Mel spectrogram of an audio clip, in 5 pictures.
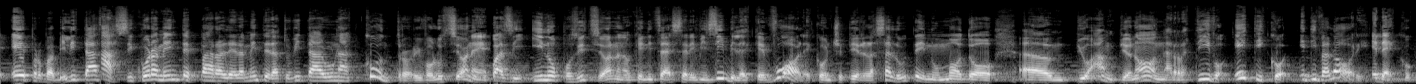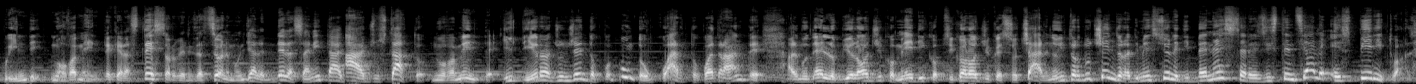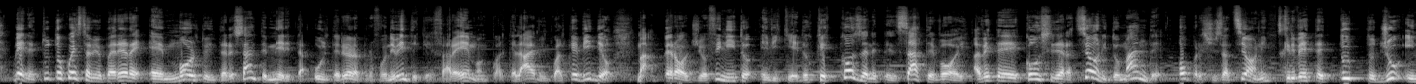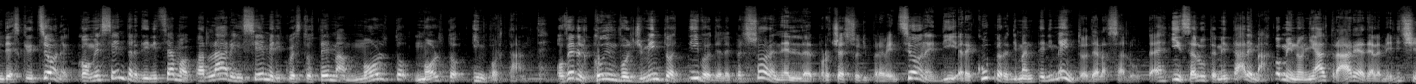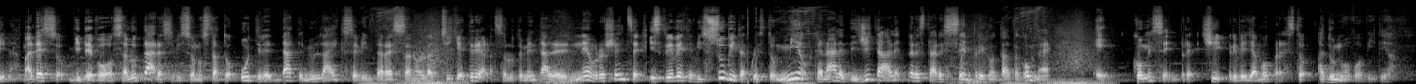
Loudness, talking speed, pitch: -14 LUFS, 175 wpm, 280 Hz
